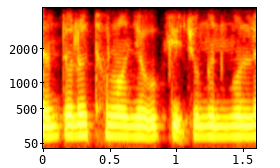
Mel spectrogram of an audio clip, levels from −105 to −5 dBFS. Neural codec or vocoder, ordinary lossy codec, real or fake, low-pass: none; Opus, 32 kbps; real; 3.6 kHz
